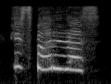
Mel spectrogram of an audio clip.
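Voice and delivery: alarmed cry. Acted. Caught following him.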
